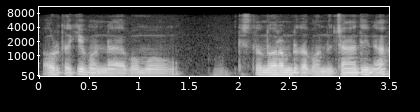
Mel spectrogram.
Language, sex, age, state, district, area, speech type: Nepali, male, 45-60, West Bengal, Darjeeling, rural, spontaneous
